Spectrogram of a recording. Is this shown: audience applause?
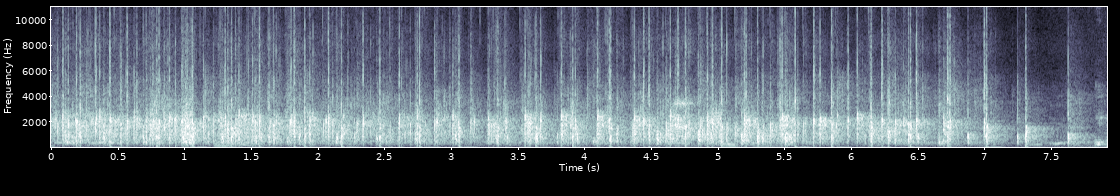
yes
